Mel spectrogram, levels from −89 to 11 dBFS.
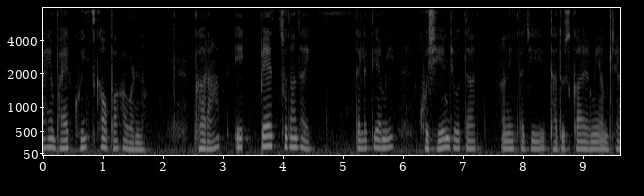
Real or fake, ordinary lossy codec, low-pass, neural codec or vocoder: fake; none; none; codec, 16 kHz, 8 kbps, FunCodec, trained on Chinese and English, 25 frames a second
